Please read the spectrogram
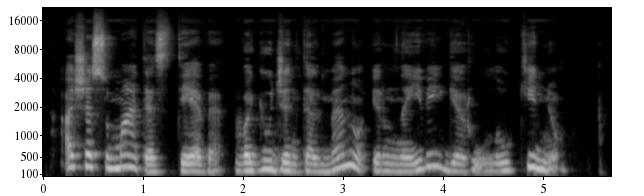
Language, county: Lithuanian, Panevėžys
